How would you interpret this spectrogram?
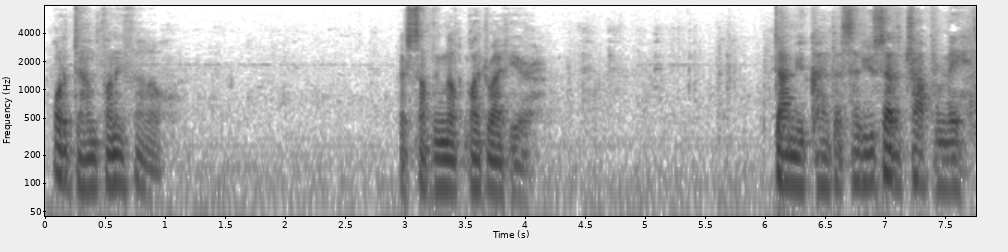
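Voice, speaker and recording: An actor playing a boastful, reckless gentleman with a gruff voice, quick to curse, in a period radio drama. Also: low-pitched, a little hiss or hum, lightly acted. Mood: angry.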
